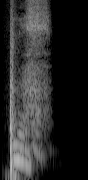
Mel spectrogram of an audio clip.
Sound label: Body Blow Punch Oof; Punch And Hit Sound Effects; Human Body Sound Effect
